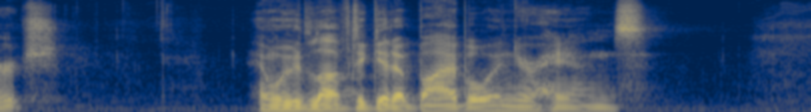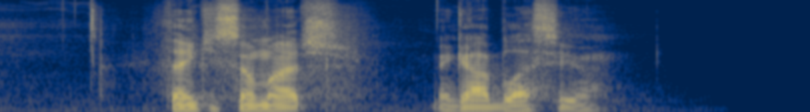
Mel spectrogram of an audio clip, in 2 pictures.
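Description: A man speaks calmly and clearly, close to the microphone.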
